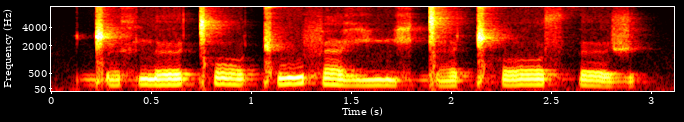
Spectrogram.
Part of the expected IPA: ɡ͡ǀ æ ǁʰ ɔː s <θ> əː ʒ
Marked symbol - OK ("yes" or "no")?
yes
